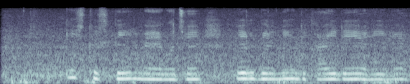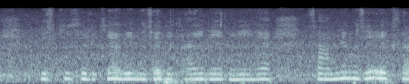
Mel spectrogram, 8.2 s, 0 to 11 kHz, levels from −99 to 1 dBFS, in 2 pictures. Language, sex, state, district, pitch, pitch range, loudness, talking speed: Hindi, female, Chandigarh, Chandigarh, 210 Hz, 205-225 Hz, -17 LUFS, 160 wpm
